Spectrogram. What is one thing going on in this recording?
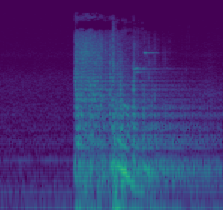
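A man falls and hits the floor with a heavy thud.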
